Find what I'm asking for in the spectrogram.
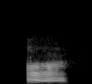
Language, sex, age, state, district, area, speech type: Manipuri, male, 45-60, Manipur, Kangpokpi, urban, conversation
